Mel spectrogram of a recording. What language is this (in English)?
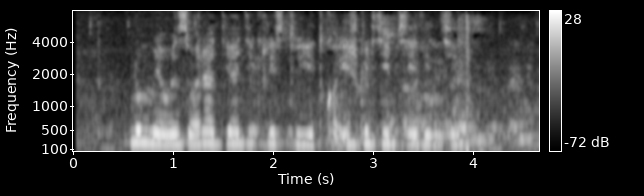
Kinyarwanda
